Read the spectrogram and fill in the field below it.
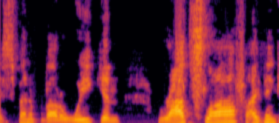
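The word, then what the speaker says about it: Wrocław: about a week in rotzlaff I think it's called I always have trouble pronouncing it it's pronounced nothing the way it's spelled at least no no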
